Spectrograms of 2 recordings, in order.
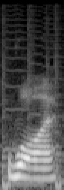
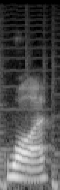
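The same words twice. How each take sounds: No difference in how they are said.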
